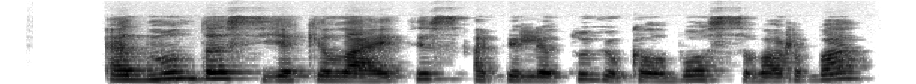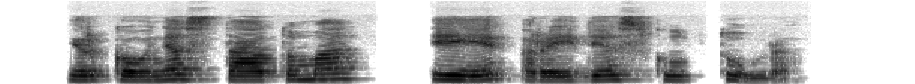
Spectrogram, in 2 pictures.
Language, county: Lithuanian, Klaipėda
